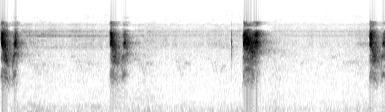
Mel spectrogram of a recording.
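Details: Long-tailed shrike in a masteran of busy isian song: four loud grating notes spaced just over a second apart, separated by near silence and a faint tick.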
